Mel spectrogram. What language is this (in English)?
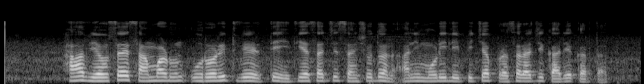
Marathi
